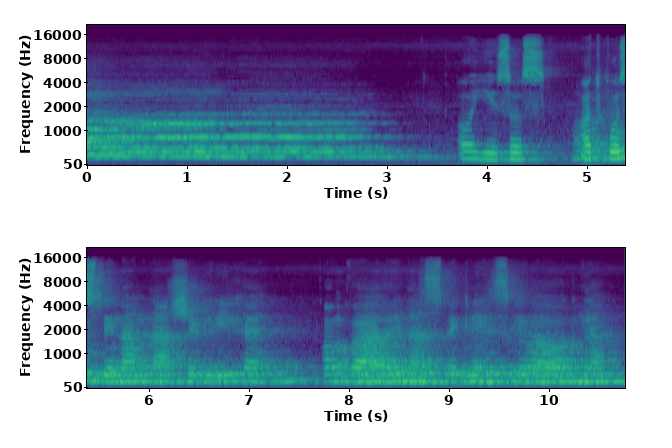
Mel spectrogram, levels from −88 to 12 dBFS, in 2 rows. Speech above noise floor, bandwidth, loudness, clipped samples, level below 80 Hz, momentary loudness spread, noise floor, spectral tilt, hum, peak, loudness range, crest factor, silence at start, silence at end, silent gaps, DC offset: 24 dB; 16 kHz; -23 LUFS; under 0.1%; -66 dBFS; 11 LU; -46 dBFS; -5 dB/octave; none; -6 dBFS; 4 LU; 16 dB; 0 s; 0 s; none; under 0.1%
